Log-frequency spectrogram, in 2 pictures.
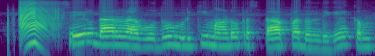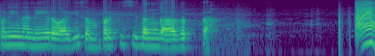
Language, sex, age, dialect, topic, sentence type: Kannada, female, 60-100, Dharwad Kannada, banking, statement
